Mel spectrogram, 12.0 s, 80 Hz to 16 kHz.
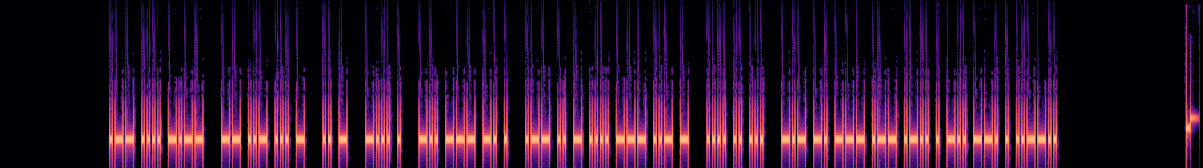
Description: Morse code, heard as a keyed tone, about 44 wpm, 700 Hz. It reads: WHY MUST IT BE DONE WITHOUT HIS KNOWLEDGE?
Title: Sentences from Top 600 Words 45wpm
